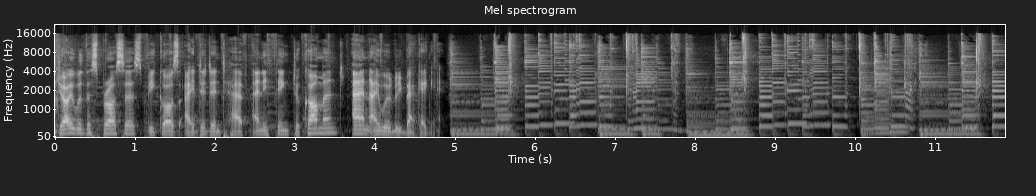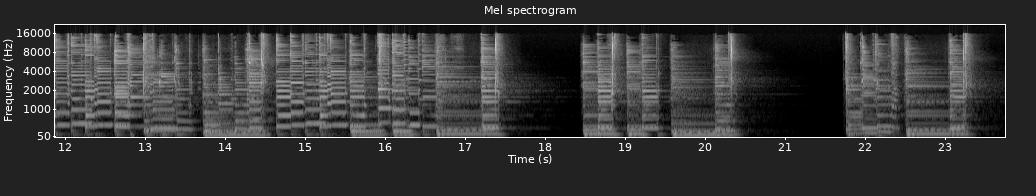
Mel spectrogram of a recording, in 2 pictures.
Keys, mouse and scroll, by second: 0.2-1.2 drag, 1.2 f, 2.3-6.1 drag, 6.1 scroll down 4, 6.3 middle click, 6.4 middle click, 6.8 KP_3, 7.0 scroll down 1, 7.1 scroll up 3, 7.4 click, 8.0 alt+z, 8.1 scroll down 9, 8.3 middle click, 8.5 KP_1, 8.7 KP_3, 8.9 ctrl+Tab, 9.2 click, 9.5 scroll down 11, 9.7 shift+middle click, 9.8 click, 10.0 shift+d, 10.1 scroll up 6, 10.2 shift+middle click, 10.3 s, 10.5 g, 10.8 shift+middle click, 11.0 ctrl+Tab, 11.3-11.6 scroll down 2, 11.6 scroll up 1, 11.7 click, 12.1 alt+z, 12.1 click, 12.4 f, 12.6 click, 13.3 alt+z, 13.4-14.4 drag, 14.4 middle click, 14.9 KP_1, 15.1-15.5 scroll up 7, 15.2 shift+middle click, 15.6 f, 15.7-17.0 drag, 16.9 f, 17.1-19.1 drag, 19.1 middle click, 19.3 scroll up 2, 19.3 middle click, 19.6 scroll down 3, 19.7 middle click, 20.1 ctrl+Tab, 20.2 click, 20.3 ctrl+Tab, 20.6 ctrl+Tab, 20.6 click, 21.3 ctrl+Tab, 21.3 ctrl+s, 21.6 alt+z, 21.7-22.0 scroll down 4, 22.0 click, 22.1 scroll up 2.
